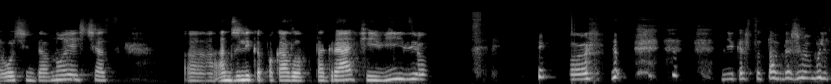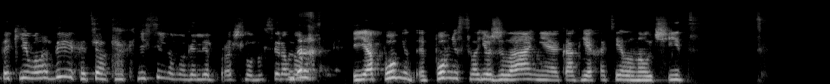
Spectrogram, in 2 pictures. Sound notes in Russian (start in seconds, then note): 5.4 смех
